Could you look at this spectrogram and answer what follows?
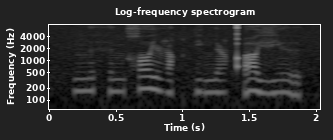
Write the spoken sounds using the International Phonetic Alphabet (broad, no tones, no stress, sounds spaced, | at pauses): ŋ ɨ h ɨ ŋ χ o j ɭ ɪ q pʲ ʊ ŋ i ɭ qʼ o vʲ ɨ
